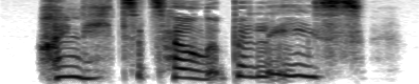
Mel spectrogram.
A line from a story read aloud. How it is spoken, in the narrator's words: sobbed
